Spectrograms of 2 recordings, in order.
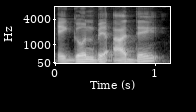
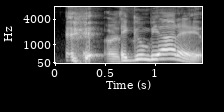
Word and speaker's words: Egunbiade: How I said his last He name? was like Agunbiade. Egunbiade. Like that's how you say his name, right?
